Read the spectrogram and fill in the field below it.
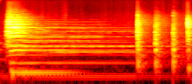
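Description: A sustained, ringing tone slowly fades for about two seconds, then four sharp, evenly spaced hammer blows strike in quick succession, each loud and resonant. No one speaks.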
